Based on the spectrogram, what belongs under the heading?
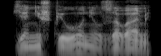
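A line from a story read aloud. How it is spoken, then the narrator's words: Faint hoarse rasp. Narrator (Russian): чуть слышно прохрипел полицейский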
